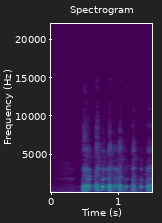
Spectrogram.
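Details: Young child imitating the mother's cough: a quick run of about six voiced, high-pitched cough sounds copying an adult's cough.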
